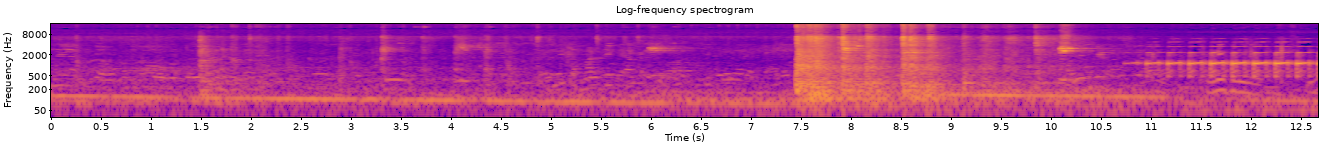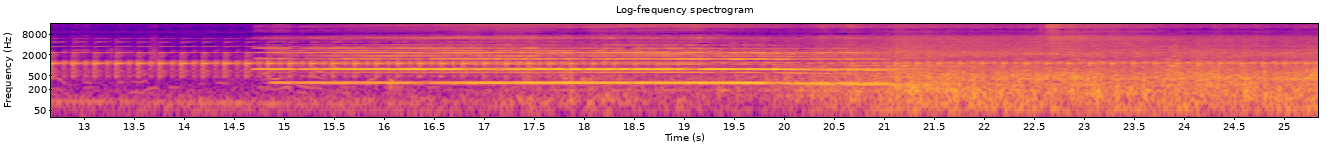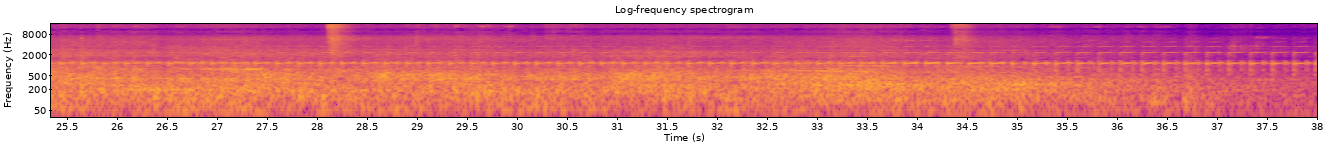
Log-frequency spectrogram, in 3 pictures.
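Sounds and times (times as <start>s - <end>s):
train coaches rolling past: 0.0s - 38.0s
high whine: 10.8s - 38.0s
train horn: 14.7s - 21.6s.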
